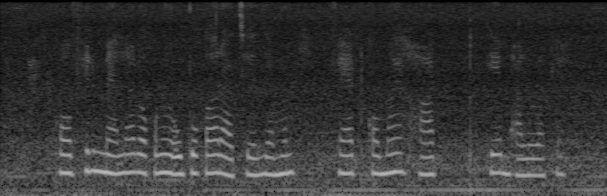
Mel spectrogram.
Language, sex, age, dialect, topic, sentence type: Bengali, female, 18-24, Western, agriculture, statement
